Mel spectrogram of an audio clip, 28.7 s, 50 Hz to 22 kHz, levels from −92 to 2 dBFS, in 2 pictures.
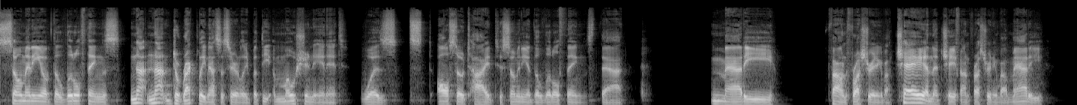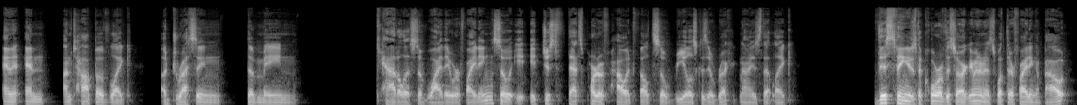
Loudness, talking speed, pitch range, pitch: -20 LUFS, 180 wpm, 80-95 Hz, 85 Hz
